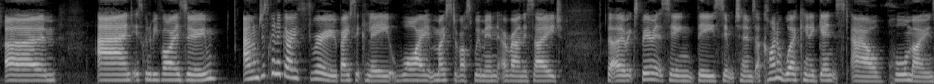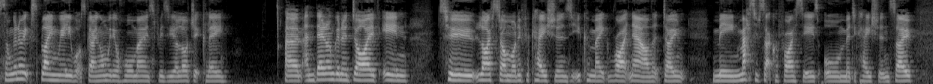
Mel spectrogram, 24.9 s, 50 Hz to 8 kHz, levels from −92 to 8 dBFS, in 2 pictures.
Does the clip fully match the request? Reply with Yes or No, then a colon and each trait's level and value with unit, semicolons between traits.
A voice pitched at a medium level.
Yes: medium, 180 Hz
